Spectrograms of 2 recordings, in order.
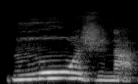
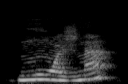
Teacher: This one is not stressed. O is not stressed, so we will pronounce it as A.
